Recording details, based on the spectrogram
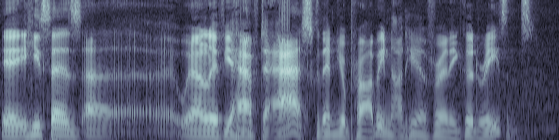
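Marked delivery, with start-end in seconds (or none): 0.8-5.3 goblin character voice. Game master voicing the goblin behind the bar, answering a player, in a goblin barman voice. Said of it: "You see what looks to be a goblin individual. He has the sort of maroon beret, the raspberry beret of the [name], and he is behind the bar".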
